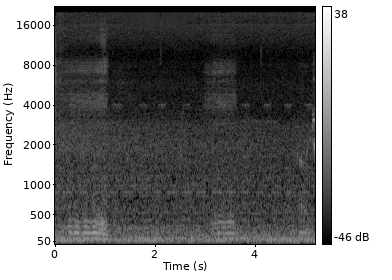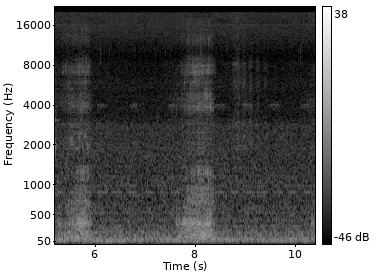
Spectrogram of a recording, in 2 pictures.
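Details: A 12-week-old puppy asleep, snoring loudly: soft, breathy rasping bursts recur roughly every two and a half seconds, four in all, over a low steady background hum.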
